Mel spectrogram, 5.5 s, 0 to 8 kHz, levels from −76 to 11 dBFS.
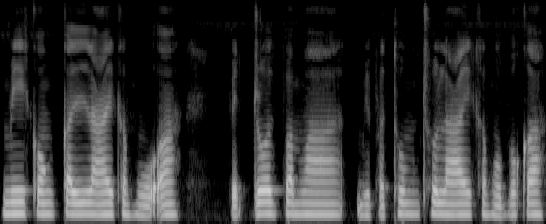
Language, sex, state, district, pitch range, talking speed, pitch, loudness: Mizo, female, Mizoram, Aizawl, 145-150 Hz, 185 wpm, 145 Hz, -15 LUFS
